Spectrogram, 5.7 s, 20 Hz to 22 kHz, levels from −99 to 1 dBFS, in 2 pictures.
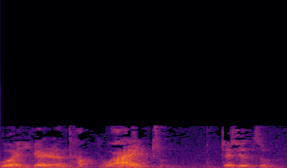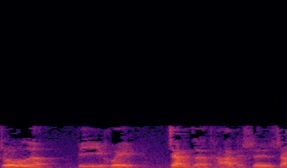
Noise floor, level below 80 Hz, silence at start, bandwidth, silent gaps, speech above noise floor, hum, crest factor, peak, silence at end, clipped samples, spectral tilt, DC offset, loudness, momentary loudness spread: -58 dBFS; -66 dBFS; 0 s; 5.6 kHz; none; 22 dB; none; 20 dB; -16 dBFS; 0 s; under 0.1%; -3 dB/octave; under 0.1%; -36 LUFS; 14 LU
